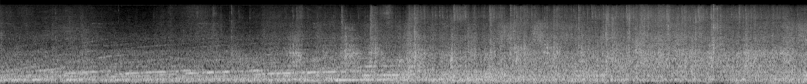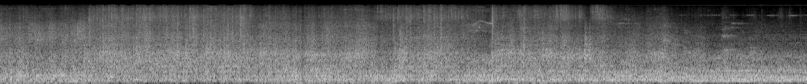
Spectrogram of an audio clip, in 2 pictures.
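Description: Tram heard from inside as it gathers speed: an electric motor whine rises in pitch over the first few seconds. It then settles into a steady rumble of wheels on rails with scattered clicks, and a fresh rising whine comes in near the end.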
